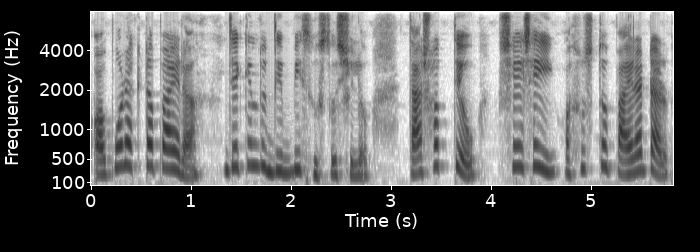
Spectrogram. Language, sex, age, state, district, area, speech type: Bengali, female, 18-30, West Bengal, Hooghly, urban, spontaneous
